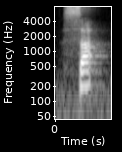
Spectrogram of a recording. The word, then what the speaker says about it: さ: Sa. How to pronounce sa. Sa is pronounced like sa in salsa.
